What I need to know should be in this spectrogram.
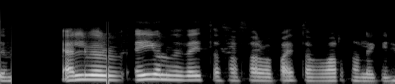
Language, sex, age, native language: Icelandic, female, 30-39, Icelandic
